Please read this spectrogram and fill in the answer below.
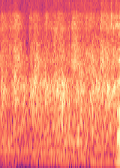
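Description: Congregation applauding over soft background music with steady held notes.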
